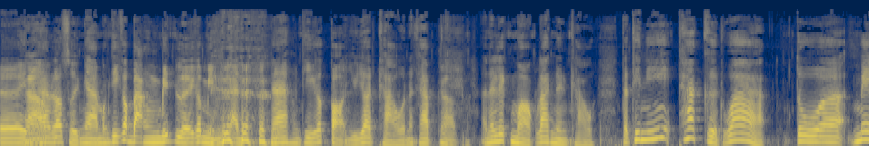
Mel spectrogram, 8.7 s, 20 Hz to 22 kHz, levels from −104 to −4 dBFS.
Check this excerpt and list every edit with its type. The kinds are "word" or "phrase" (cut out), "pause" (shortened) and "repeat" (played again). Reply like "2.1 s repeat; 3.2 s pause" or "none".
4.7 s pause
